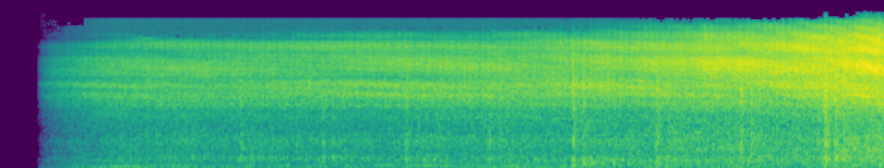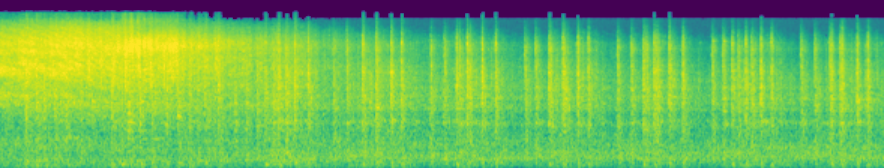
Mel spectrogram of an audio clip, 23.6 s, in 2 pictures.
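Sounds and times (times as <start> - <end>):
steam train: 0.6 - 23.5.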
